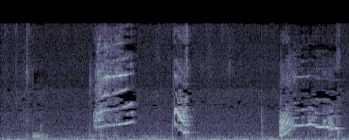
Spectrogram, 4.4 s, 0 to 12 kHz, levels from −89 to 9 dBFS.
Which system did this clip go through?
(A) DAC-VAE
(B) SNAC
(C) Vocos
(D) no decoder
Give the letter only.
D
